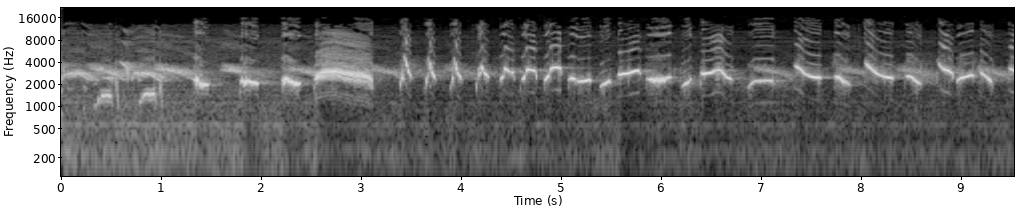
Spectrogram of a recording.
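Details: Energetic hwamei song: low-pitched opening slurs, a brief rough buzzy burst, then a rapid string of clear whistled notes, rising and falling, several per second; a faint hum in the background.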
